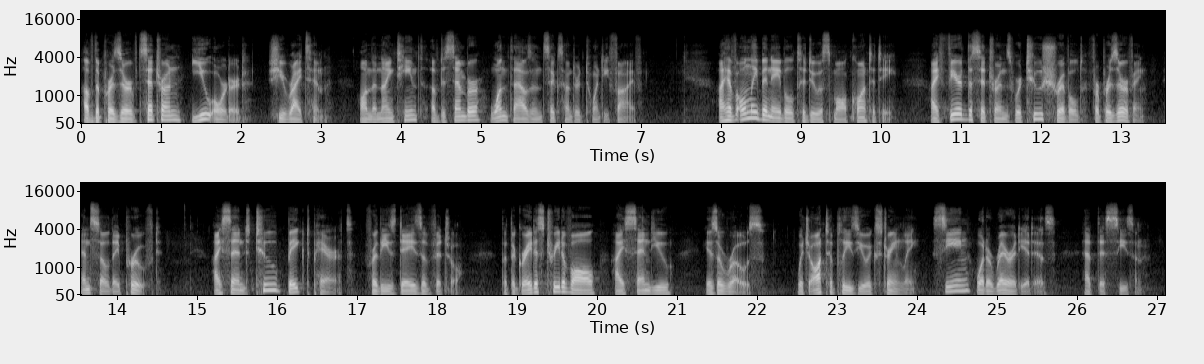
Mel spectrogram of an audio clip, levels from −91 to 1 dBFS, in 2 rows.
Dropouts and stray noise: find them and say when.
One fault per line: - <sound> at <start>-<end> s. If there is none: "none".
- dropout at 16.8-16.9 s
